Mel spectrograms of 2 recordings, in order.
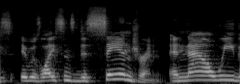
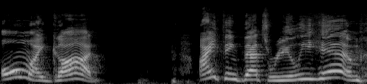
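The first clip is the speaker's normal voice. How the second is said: high, loud yell at the top of the lungs; 5 semitones higher, 4 dB louder than usual. Recalling a friend recognizing the speaker from YouTube: retelling a yell. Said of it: "just yell it at the top of his lungs. He's like".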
